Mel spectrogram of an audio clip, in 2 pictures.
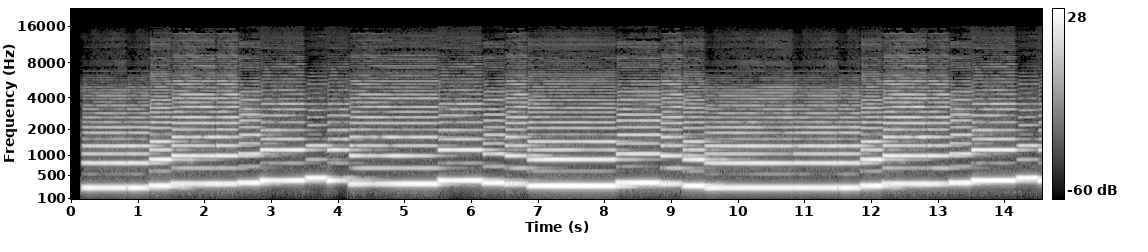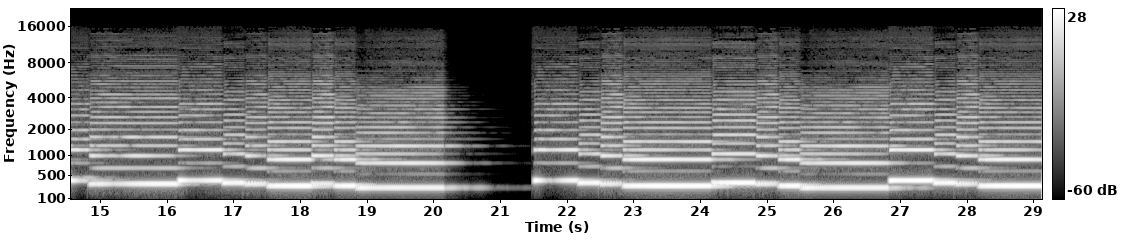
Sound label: clarinet; long long ago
